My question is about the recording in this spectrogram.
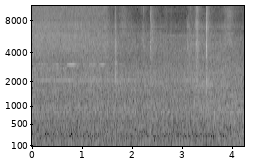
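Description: Railway tank cars rolling slowly past on the track: a steady low rumble of wheels on rail, with a few short high-pitched clicks and squeaks in the second half.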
